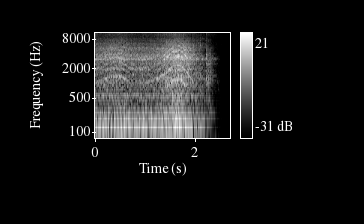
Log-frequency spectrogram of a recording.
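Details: 2000 Honda VFR800, fuel-injected and restricted, first start after 6 months' winter storage on old fuel. Rough, lumpy rev with an uneven beat that dies quickly. One cylinder is completely dead with its exhaust pipe cold, from a loose coil connector.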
